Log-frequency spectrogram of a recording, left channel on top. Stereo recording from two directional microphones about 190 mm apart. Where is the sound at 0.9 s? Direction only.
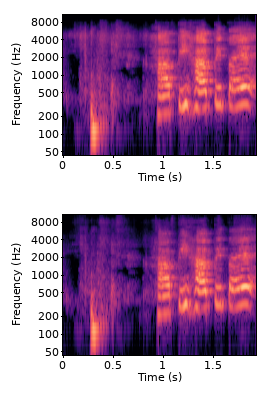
20° left (ahead or behind).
